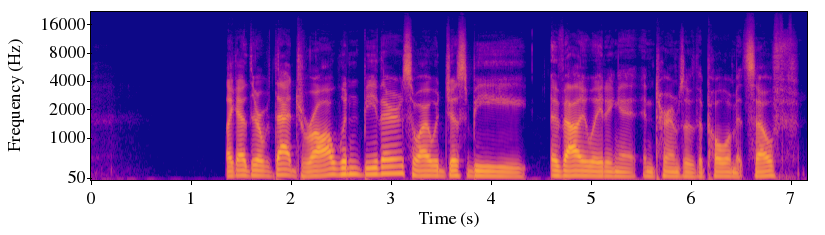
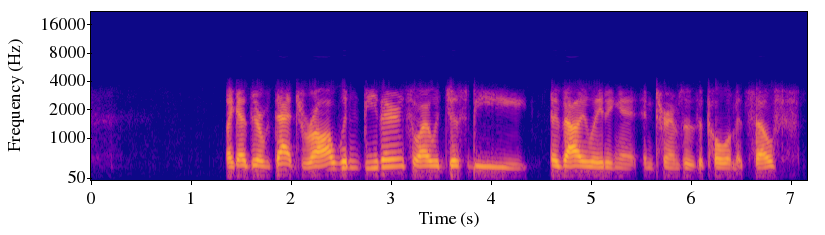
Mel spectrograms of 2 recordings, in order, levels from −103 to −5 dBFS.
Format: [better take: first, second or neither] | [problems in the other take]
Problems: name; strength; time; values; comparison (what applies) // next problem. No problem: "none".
first | phone-call audio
